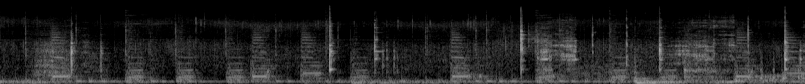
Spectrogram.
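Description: Grilled vegetables and chickpeas being tipped into a steel paella pan of hot rice over a wood fire and pushed around with a metal spatula: sizzling, with scraping and scattered sharp clinks of metal on the pan. Background music plays underneath.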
